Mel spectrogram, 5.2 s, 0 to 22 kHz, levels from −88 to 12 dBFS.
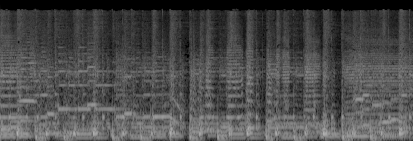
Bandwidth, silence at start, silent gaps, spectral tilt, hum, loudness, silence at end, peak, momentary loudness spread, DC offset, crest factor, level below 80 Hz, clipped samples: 17 kHz; 0 s; none; -4.5 dB/octave; none; -29 LUFS; 0 s; -12 dBFS; 3 LU; under 0.1%; 16 dB; -48 dBFS; under 0.1%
